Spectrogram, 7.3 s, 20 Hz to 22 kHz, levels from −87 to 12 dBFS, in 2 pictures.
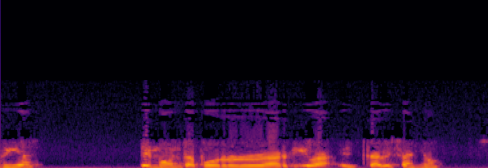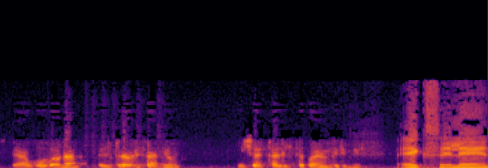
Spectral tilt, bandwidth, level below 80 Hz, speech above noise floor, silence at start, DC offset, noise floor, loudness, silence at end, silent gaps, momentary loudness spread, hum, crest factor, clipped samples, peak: -6 dB/octave; 11.5 kHz; -44 dBFS; 29 dB; 0 s; under 0.1%; -45 dBFS; -16 LUFS; 0 s; none; 13 LU; none; 16 dB; under 0.1%; -2 dBFS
